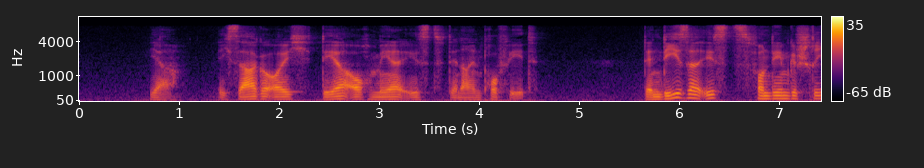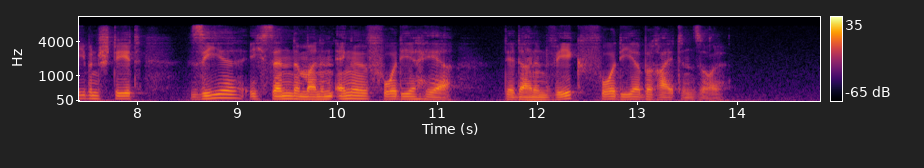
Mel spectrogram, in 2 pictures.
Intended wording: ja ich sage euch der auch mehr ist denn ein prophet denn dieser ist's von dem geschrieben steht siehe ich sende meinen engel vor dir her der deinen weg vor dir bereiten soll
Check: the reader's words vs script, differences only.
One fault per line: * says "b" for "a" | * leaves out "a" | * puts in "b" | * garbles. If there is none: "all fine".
all fine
